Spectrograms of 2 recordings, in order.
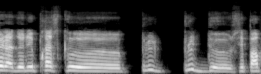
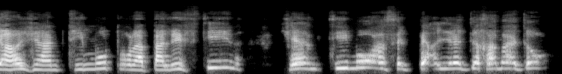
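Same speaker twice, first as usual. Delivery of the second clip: mocking Sophia's live voice; 6 semitones higher than usual. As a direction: parody her pious little speech. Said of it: "tu nous dis".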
